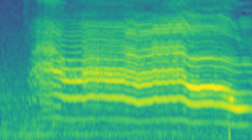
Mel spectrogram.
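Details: A cat at feeding time, one of two cats called lion cat and tall cat in a daily face-off where lion cat steals tall cat's food, gives one long, drawn-out meow of about three seconds, steady then slightly falling, ending in a sharp click.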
